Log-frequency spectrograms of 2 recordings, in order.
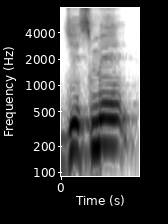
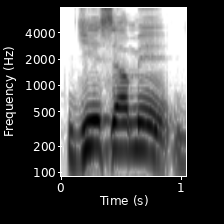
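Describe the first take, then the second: First: Said in the usual way. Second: जिसमें drawn out as जि-स-में; syllable by syllable. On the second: Shown as a demonstration. Teacher showing beginners how to read जिसमें, syllable by syllable. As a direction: sound out each letter of जिसमें. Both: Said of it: "जोड़ जोड़ करके ही पढ़ना होगा".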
